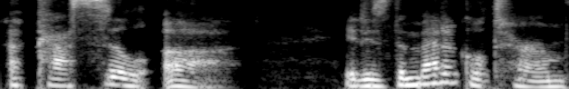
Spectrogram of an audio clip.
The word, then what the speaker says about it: axilla: The word axilla, spelled A-X-I-L-L-A, it's a noun, pronounced acassil-a.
